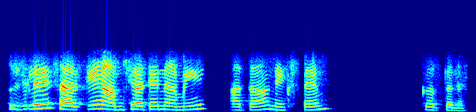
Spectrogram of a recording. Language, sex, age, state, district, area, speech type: Goan Konkani, female, 30-45, Goa, Salcete, rural, conversation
